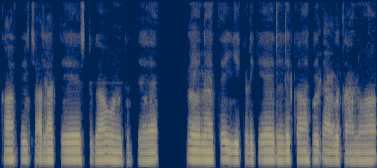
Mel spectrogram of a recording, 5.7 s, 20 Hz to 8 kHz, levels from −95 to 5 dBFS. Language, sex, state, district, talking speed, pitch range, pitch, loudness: Telugu, male, Andhra Pradesh, Anantapur, 115 wpm, 110-120 Hz, 115 Hz, -32 LUFS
